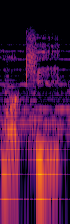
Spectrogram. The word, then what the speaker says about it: marquis: so here's another thing it says the form m-a-r-q-u-i-s is french in origin so it's marquee the english form is m-a-r-q-u-e-s-s and that's what you pronounce marquis so okay so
